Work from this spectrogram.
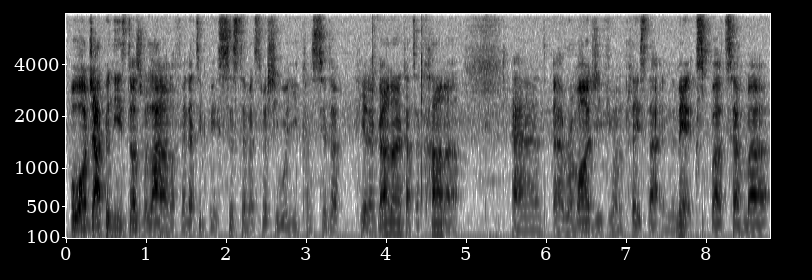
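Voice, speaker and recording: A man live-streaming his language study, thinking aloud with many fillers and restarts at a gentle pace. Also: fairly low pitch, slight background noise, rough recording. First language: English. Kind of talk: relaxed study stream narration.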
